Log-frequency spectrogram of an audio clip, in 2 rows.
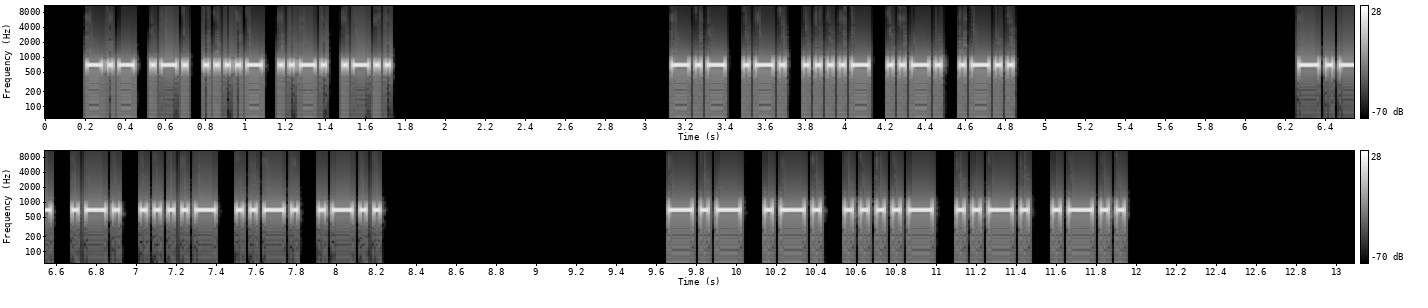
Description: Morse code, heard as a keyed tone, about 35 wpm, 700 Hz. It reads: KR4FL KR4FL KR4FL KR4FL
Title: Speed Racing - USA 2x2 Call Signs 30wpm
